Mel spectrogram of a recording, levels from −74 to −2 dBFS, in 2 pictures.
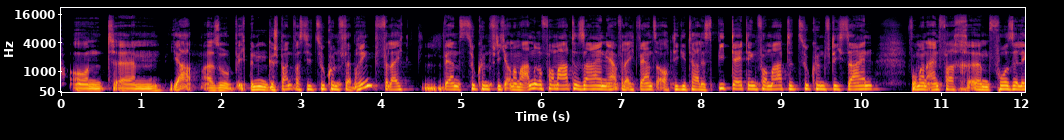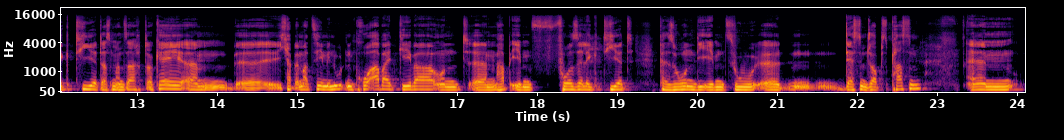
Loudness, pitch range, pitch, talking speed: -18 LUFS, 135-160 Hz, 145 Hz, 155 wpm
